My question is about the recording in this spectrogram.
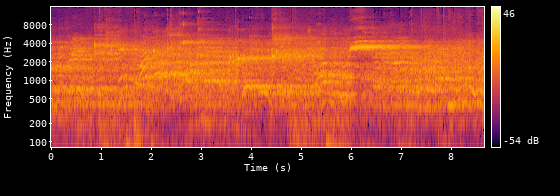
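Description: Indoor handball game sounds echoing in a large gym: the handball bouncing on the court, sports shoes squeaking on the floor, and players' voices.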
